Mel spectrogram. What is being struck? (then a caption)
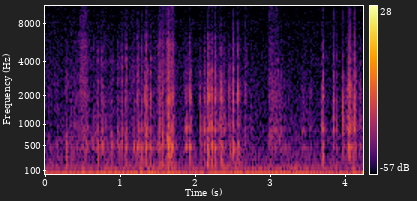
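Fabric-covered hard-shell sunglasses case, nylon mesh over a rigid shell. Fingernails slowly scratch the woven fabric top of a hollow, black Polaroid-branded hard-shell sunglasses case covered in nylon mesh. The result is a quiet series of short, dry rasping strokes with a soft, hollow texture, some brighter and more pronounced than others, over a low background hum.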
